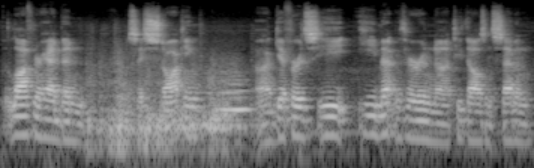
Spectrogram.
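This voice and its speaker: A man recovering from a cold, hoarse and hesitant, filling pauses with ums as he co-hosts a casual discussion. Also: deep voice, fairly even intonation, fairly bright tone. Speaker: co-host. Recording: echoey room, distant mic, faint noise.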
